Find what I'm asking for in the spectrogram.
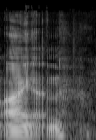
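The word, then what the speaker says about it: Eyen: Yeah, Krieger and Tom Ian.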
